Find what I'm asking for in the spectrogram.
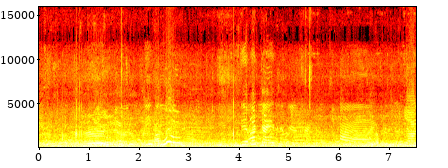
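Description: A busy crowd murmurs and chatters in the packed Mahalaxmi temple in Kolhapur, with overlapping voices near and far and a nearby person talking over the steady hubbub.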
